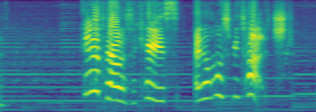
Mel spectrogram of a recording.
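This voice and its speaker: A woman's voice over music in the background. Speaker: let's play narrator. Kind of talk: reading game text aloud.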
